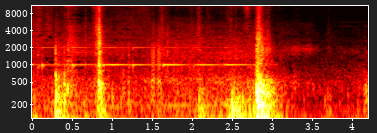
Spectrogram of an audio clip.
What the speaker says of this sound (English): Let me just pop the hood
